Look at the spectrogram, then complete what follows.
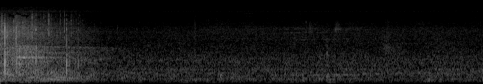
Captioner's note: applause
